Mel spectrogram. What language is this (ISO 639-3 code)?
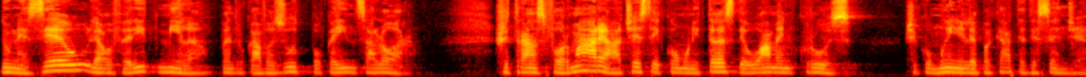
ron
